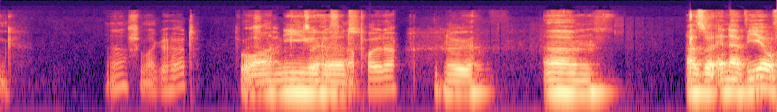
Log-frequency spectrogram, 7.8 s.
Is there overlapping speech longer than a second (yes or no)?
yes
